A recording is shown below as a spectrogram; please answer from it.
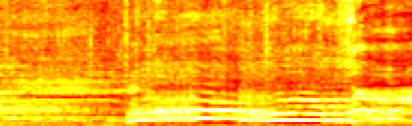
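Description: A man's long, loud yell, starting about half a second in, its pitch wavering and then falling before it cuts off; a short lower held note follows near the end.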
